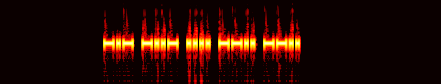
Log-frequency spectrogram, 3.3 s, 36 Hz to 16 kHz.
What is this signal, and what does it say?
Morse code, heard as a keyed tone, about 48 wpm, 700 Hz. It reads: KXHZZ
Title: Code Groups - 5 Letters - 50wpm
